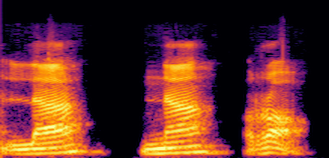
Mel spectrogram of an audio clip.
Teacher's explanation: لام نون اور را میں زبان کا کنارہ لگتا ہے اس کی دانتوں کی جڑ سے، دانتوں کے مسوڑے سے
